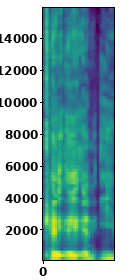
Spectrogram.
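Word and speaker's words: Kean: uh i went to kane university up in union new jersey i went to stephen sorry sorry good i was gonna say you're you're saying kane like k-a-n-e but it's spelled k-e-a-n correct yeah is that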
